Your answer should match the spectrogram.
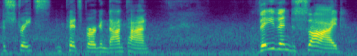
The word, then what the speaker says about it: Pittsburgh: going to call it Pittsburgh, we're going to call it Pittsburgh, just like Hamburg, Salzburg.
